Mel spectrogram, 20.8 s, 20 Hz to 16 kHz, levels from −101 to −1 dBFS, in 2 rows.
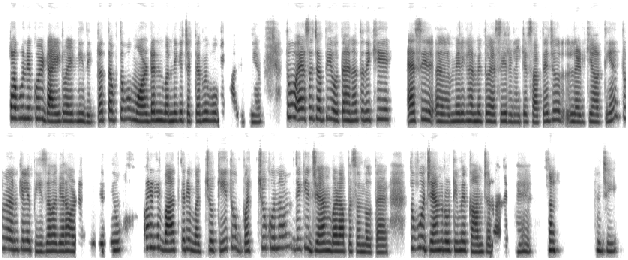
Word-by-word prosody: तब 315 -1 +6
उन्हें 310 -1 +1
कोई 305 -1 +1
डाइट 225 -2 +4
वाइट 230 -1 +1
नहीं 230 0 0
दिखता 205 +4 -2
तब 260 -1 +2
तो 285 - 0
वो 295 +1 -4
मॉर्डन 245 +2 +5
बनने 235 0 +2
के 245 - -1
चक्कर 230 -1 -2
में 250 - +2
वो 240 0 -2
भी 240 +1 -9
खा 205 -4 -12
लेती 205 0 -10
हैं। 200 +2 -7 0.4
तो 350 -1 +2
ऐसा 295 +2 +3
जब 290 -2 +1
भी 305 - -5
होता 255 -2 +1
है 250 - +3
ना 245 - +1
तो 265 +1 -5
देखिए 275 +2 -3 0.4
ऐसे 250 +2 0
अ, 220 -2 -1
मेरे 230 +1 +1
घर 235 0 +1
में 225 0 +2
तो 230 - -1
ऐसे 215 +1 -1
ही 230 - +2
रिलेटिव्स 210 +1 -6
आते 195 +2 -2
हैं 230 - -1
जो 265 +2 -2
लड़कियाँ 210 0 -1
आती 210 +3 -5
हैं। 275 - -5
तो 320 -3 -9
मैं 295 -2 0
उनके 265 0 -4
लिए 265 -1 0
पिज़्ज़ा 225 +1 0
वग़ैरह 230 0 +2
आर्डर 225 0 0
कर 450 +7 -16
देती 445 - -2
हूँ 250 +2 0 0.4
और 325 - +3
अगर 330 -1 -1
बात 250 +1 +7
करें 275 -2 0
बच्चों 230 +3 -1
की 255 +4 -2
तो 325 - -4 0.2
बच्चों 250 +6 -2
को 315 -1 -3
ना 325 +1 -3 0.2
देखिए 295 +1 -4
जैम 240 +1 +5
बड़ा 230 0 +7
पसंद 215 -2 -2
होता 195 0 -2
है। 195 0 -2 0.4
तो 305 - -2
वो 330 - +2
जैम 255 -1 +4
रोटी 250 0 +3
में 250 0 +4
काम 210 -2 +2
चला 200 -2 -3
लेते 200 +2 -11
हैं। 215 -1 -2 1.1
हुँ, 240 - +2
जी। 230 +1 -4
240 Hz, 235 wpm, -22 LUFS, 220-265 Hz, 1.1 s, बात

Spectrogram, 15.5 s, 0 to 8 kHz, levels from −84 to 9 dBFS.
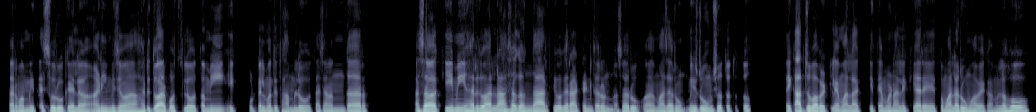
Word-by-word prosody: तर 120 0 0
मग 120 0 +1
मी 125 0 0
ते 135 - -4
सुरू 130 -2 +3
केलं 120 -3 0
आणि 120 +1 +1
मी 125 0 0
जेव्हा 125 0 +1
हरिद्वार 120 +3 +3
पोहोचलो, 120 -2 -1
तर 120 - -2
मी 125 +1 -2
एक 120 - -6 0.2
हॉटेलमध्ये 120 +2 -2
थांबलो. 110 -1 -2
त्याच्यानंतर 115 +2 -1 0.8
असं, 170 +6 +5
की 160 -1 +1
मी 160 0 +1
हरिद्वारला 150 +3 +3
असं 165 -1 +2
गंगा 135 0 +2
आरती 135 +2 -2
वगैरे 135 0 +2
अटेंड 130 +1 -2
करून 135 +10 -2
असं 140 +1 -2
रू 130 -1 0 0.3
माझा 120 +2 0
रूम 120 -2 -3
मी 135 +1 +1
रूम 140 +3 +2
शोधत 135 -5 -1
होतो. 140 +9 -6 0.6
एक 135 - -3
आजोबा 130 +1 +5
भेटले 110 -2 0
मला, 110 +2 0
की 120 0 -11
ते 120 - -2
म्हणाले 120 0 -1
की 125 +1 -6
"अरे, 125 0 +1
तुम्हाला 120 0 +1
रूम 120 +1 +2
हवे 105 -4 0
का?" 105 +3 -8
म्हणलं, 145 +3 -2
"हो." 145 -2 +3
125 Hz, 195 wpm, -23 LUFS, 120-135 Hz, 0.8 s, असं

